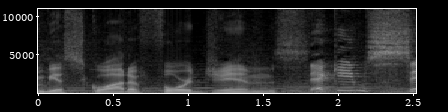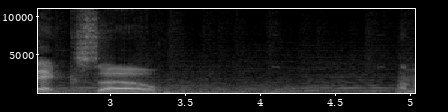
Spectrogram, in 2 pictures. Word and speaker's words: GM: the cover of this game is like four gyms which are like the bootleg Gundams that you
